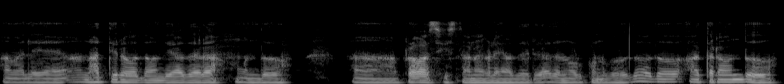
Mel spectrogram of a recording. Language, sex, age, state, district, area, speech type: Kannada, male, 60+, Karnataka, Bangalore Rural, rural, spontaneous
